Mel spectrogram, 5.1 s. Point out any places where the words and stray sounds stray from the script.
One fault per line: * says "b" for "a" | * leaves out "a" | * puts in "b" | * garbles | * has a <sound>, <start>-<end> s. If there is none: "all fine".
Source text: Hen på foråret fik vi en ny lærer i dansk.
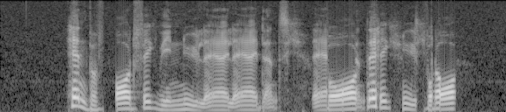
* has a dropout, 1.0-1.2 s
* puts in "lærer"
* garbles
